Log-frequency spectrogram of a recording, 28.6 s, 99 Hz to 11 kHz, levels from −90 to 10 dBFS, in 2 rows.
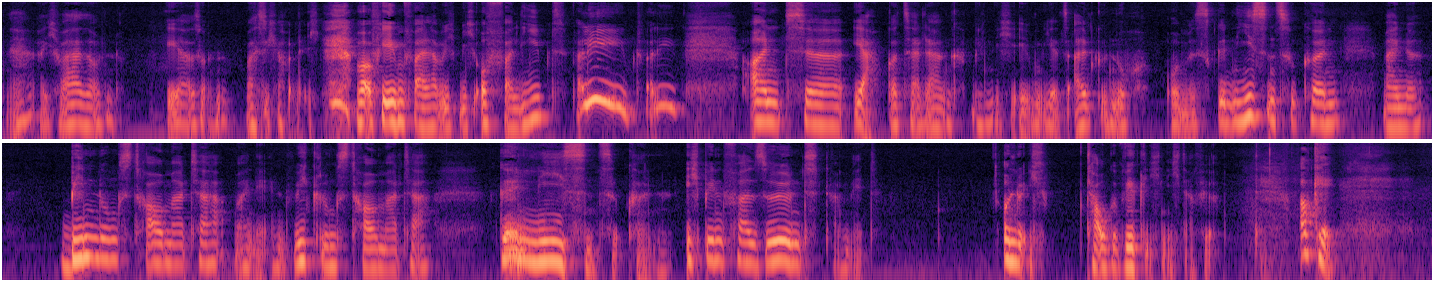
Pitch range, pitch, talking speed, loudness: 155-195 Hz, 175 Hz, 120 wpm, -19 LUFS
